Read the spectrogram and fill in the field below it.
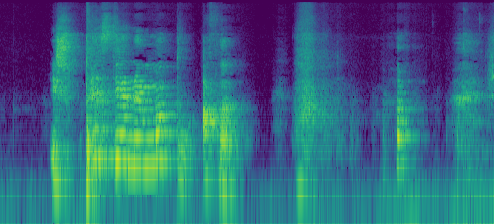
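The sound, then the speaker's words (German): A throaty burp rumbles out with a voiced, croaking tone, surrounded by a few short breathy bursts and huffs like stifled laughter or gasps. “Oh, ich muss immer aufstoßen.”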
